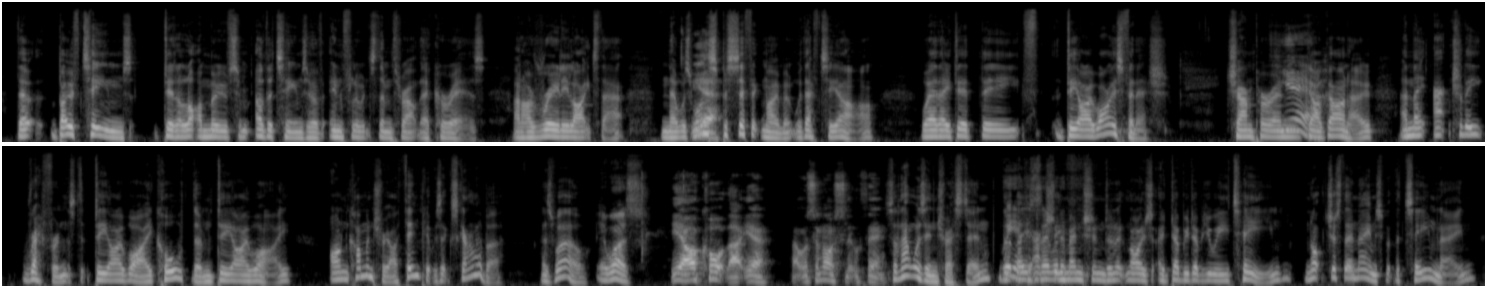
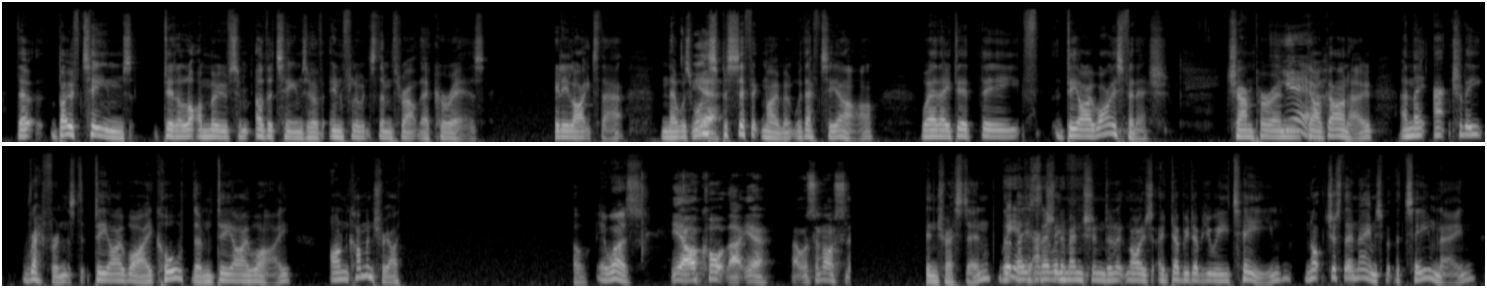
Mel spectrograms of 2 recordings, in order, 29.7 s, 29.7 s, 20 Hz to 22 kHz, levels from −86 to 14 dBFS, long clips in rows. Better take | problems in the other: first | audio cutting out; at 5 s for 0.5 s, at 19 s for 1.5 s and at 23 s for 1 s

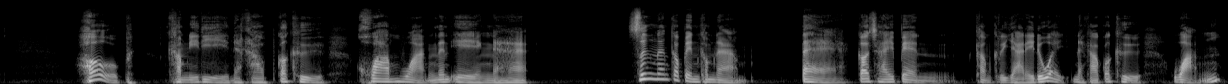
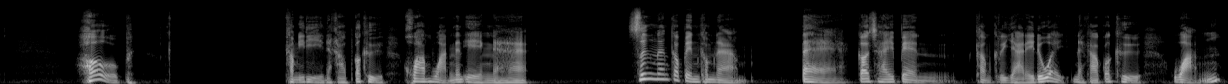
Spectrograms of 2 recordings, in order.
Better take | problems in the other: first | audio freezing; at 1.5 s for 1 s

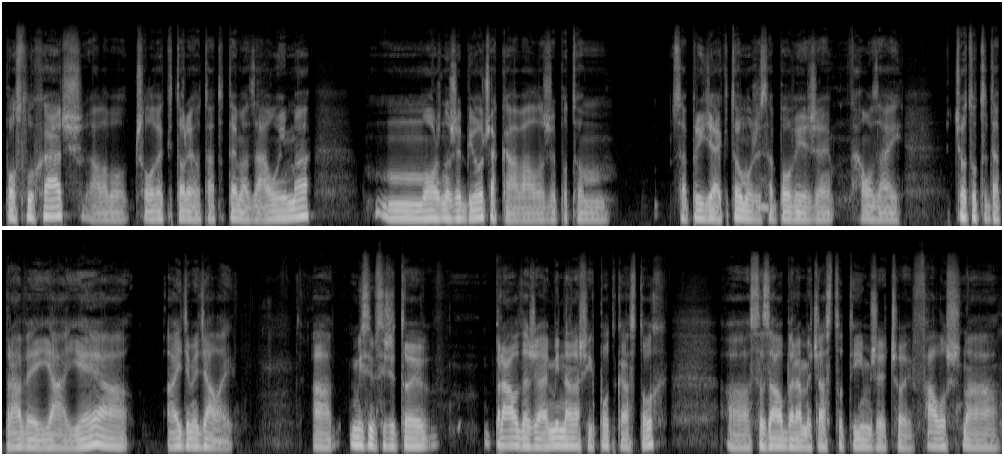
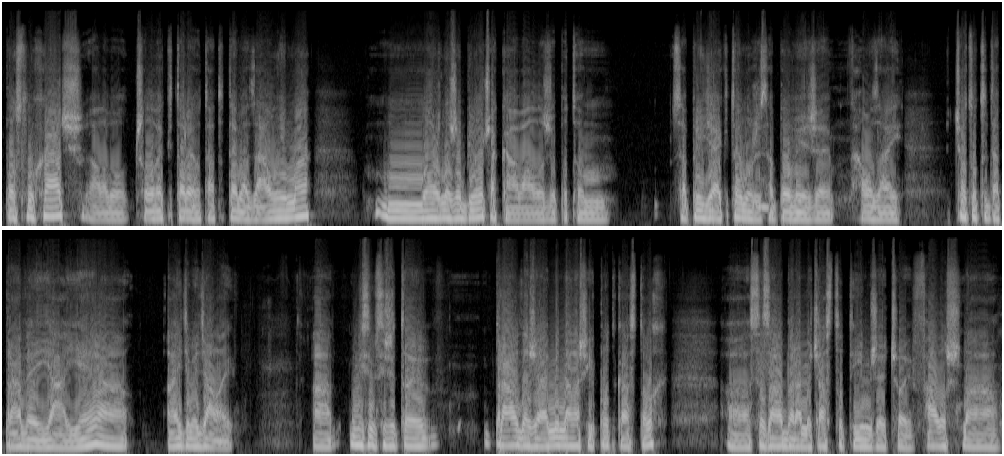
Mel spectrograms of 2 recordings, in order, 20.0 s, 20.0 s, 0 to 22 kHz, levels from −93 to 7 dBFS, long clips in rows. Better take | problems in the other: first | distortion; heavy; 14% of the sound clipped

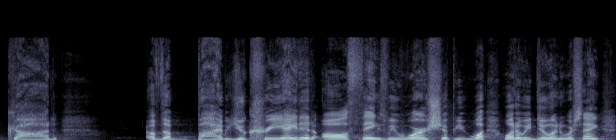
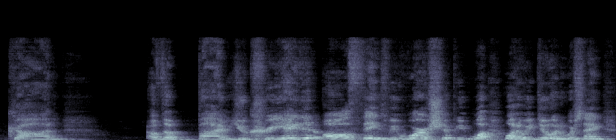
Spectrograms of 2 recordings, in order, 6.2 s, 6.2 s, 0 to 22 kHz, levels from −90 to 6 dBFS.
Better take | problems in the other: first | off-mic speech; far // room echo; very slight; dies away in 0.3 s

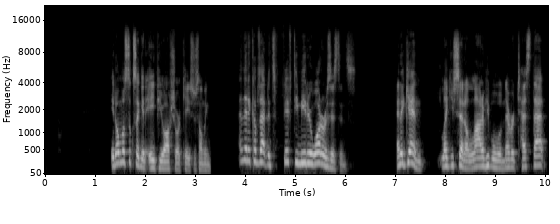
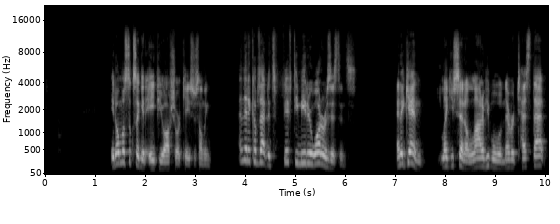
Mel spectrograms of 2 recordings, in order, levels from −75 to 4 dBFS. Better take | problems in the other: first | thin; somewhat; fading below 300 Hz

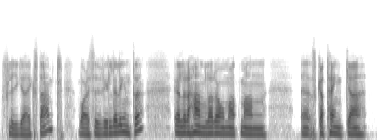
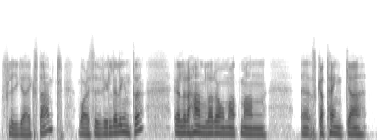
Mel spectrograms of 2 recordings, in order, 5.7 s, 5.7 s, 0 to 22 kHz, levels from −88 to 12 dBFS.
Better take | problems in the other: neither | muffled; slightly; fading above 4 kHz; the same in both

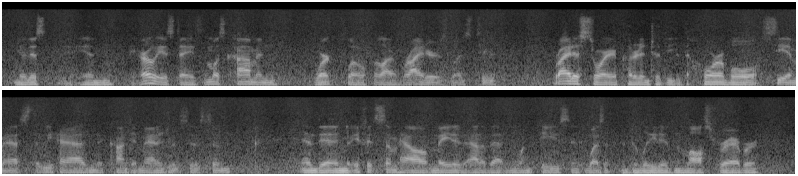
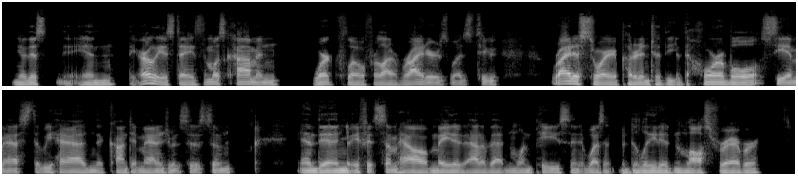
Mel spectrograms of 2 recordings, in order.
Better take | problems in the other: second | hiss; loud; throughout; 8 dB below the speech

